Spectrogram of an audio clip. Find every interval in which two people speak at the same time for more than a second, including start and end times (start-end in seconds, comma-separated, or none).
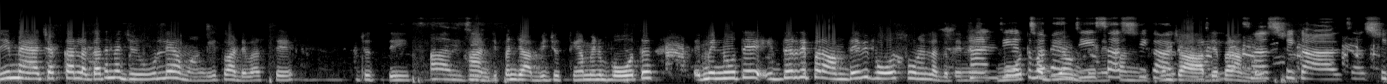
9.7-12.6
